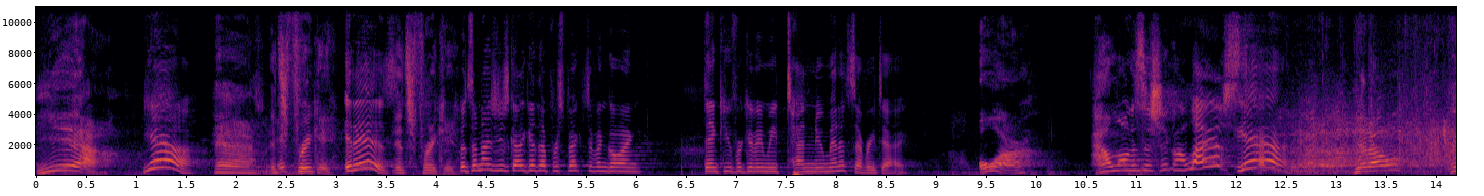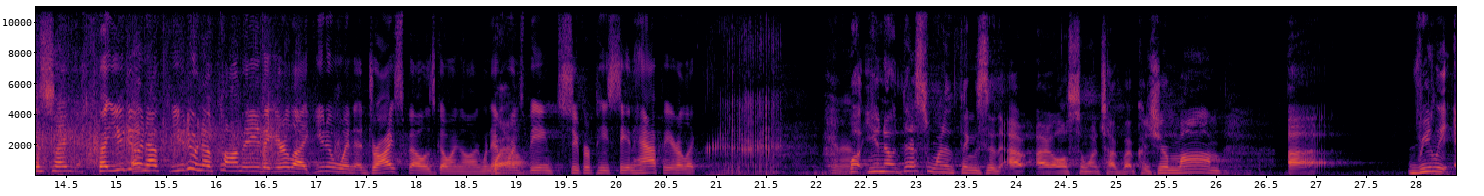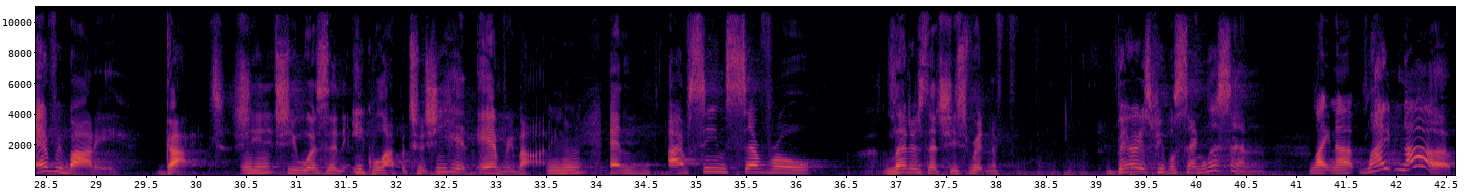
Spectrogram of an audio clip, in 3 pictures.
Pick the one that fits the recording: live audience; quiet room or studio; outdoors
live audience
